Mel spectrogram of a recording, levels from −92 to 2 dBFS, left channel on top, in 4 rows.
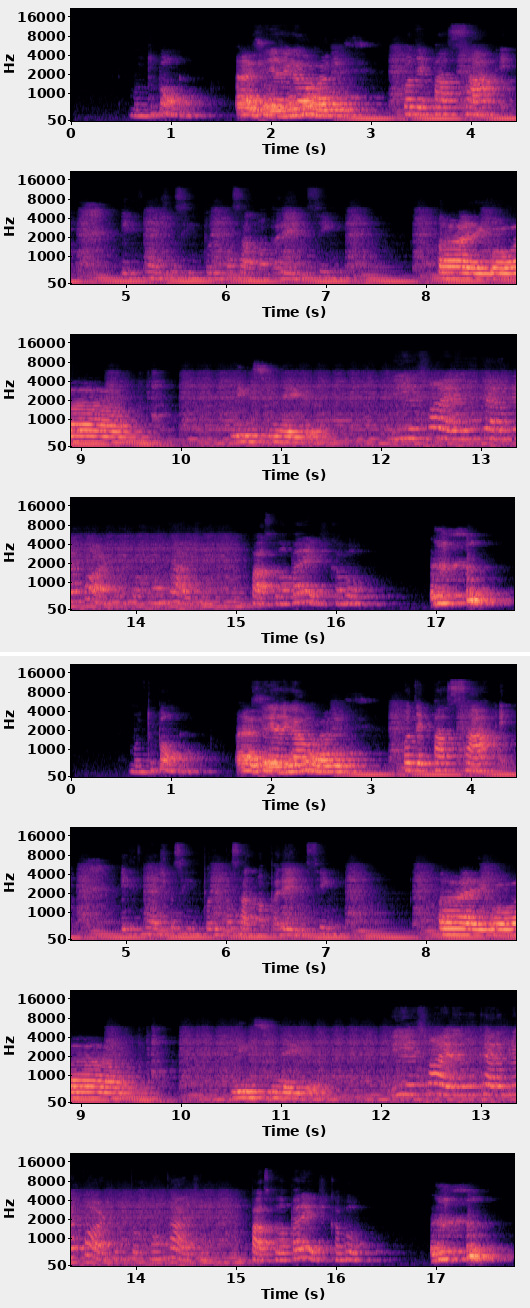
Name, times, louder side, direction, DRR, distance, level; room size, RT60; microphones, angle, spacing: voice 1, 0.6-1.2 1.9-2.9 3.3-4.3 4.9-7.2 12.1-16.3, right 2 dB, 45° right, 1 dB, 0.7 m, -32 dB
voice 2, 1.6-2.7 4.6-4.7 8.1-9.7 10.5-11.4 16.9-17.4, equal, 80° left, -2 dB, 1.4 m, -24 dB
sound 1, 2.6-15.0, equal, 15° right, 1.0 m, -39 dB
4.8 x 2.5 x 2.2 m, 0.70 s
head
